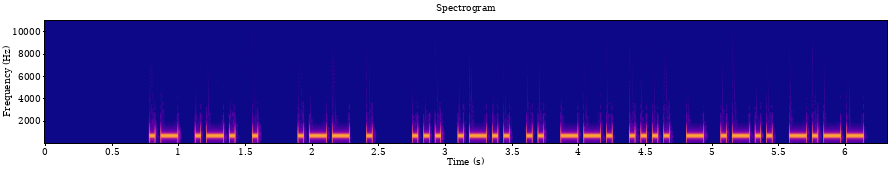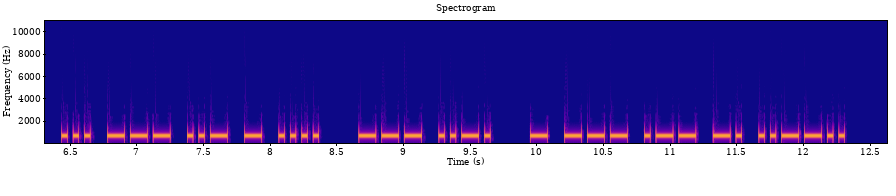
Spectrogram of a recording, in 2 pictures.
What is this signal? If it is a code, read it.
Morse code, heard as a keyed tone, about 28 wpm, 700 Hz. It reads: ARE WE SLIGHTLY SOUTH OF TOWN?
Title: Sentences from Top 1300 Words 28wpm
